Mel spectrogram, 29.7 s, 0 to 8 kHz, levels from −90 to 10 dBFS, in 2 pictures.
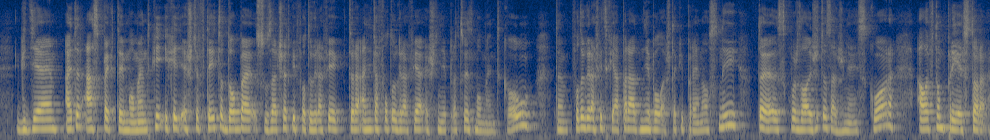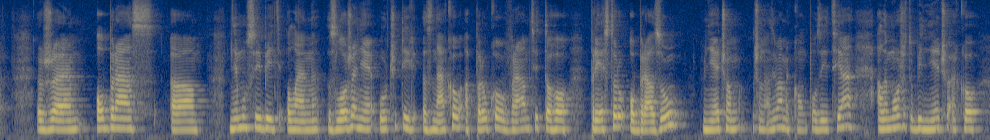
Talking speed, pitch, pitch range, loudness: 135 wpm, 155 Hz, 150-170 Hz, -19 LUFS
